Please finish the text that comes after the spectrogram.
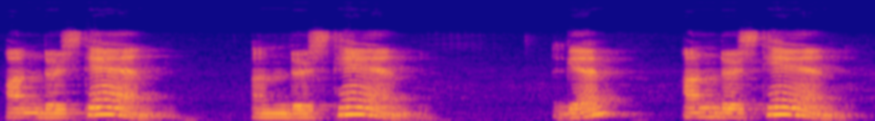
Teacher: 2 unstressed syllables, followed by 1 stressed syllable · The 2 first syllables are unstressed, while the last syllable is being emphasized. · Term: Anapest, anapest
